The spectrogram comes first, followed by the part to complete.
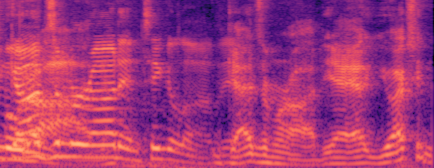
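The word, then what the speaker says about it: Gadzhimurad Antigulov: Okay, I'm going to go ahead and say Antigulov is his name, because I'm not going to try and pronounce that first one. It's Gadzimurad Antigulov.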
